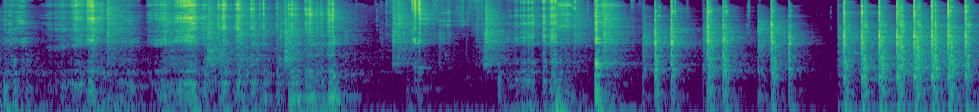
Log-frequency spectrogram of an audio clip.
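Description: A solid maple wood kunai held in a metal vise is whittled and scraped with a hand-held steel knife or chisel blade, producing shavings. Continuous rasping scrapes fill the first half over a low steady hum. These give way to sharper, separate bright strokes that come in quick, uneven runs toward the end.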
